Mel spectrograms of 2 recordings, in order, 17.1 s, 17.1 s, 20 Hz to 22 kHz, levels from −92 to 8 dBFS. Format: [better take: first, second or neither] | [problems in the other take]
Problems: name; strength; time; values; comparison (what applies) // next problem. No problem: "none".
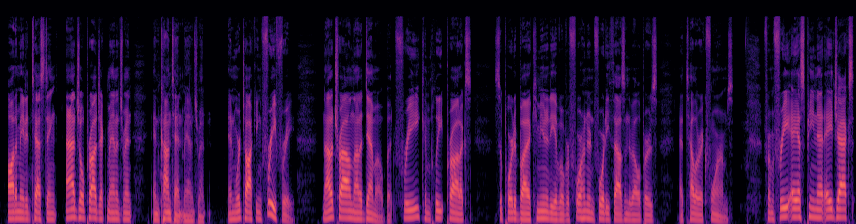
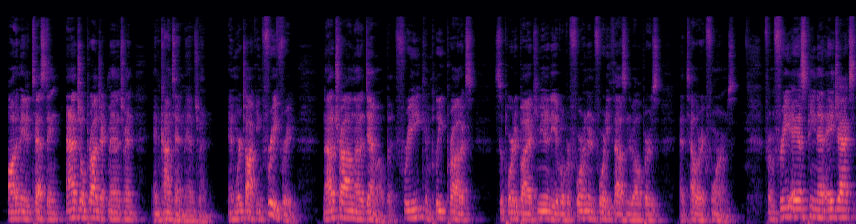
first | room echo; slight; dies away in 0.3 s // off-mic speech; far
